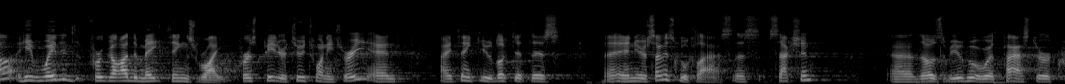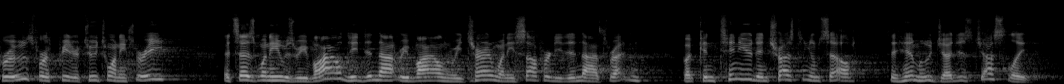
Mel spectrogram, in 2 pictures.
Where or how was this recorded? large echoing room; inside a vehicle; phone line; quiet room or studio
large echoing room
